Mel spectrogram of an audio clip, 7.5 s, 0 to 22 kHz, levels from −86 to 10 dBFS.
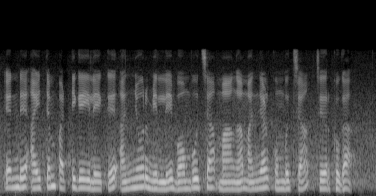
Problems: none marked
